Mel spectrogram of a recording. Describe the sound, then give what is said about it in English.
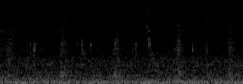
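Someone chews and snacks on food, with soft, crunchy mouth sounds repeating in a steady rhythm for a few seconds. No talking. “And in between my chats, you hear me chewing and, you know, snacking it out.”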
